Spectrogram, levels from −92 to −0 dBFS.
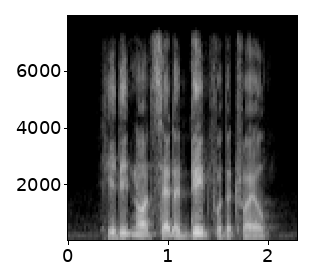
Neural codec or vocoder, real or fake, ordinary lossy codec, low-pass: codec, 16 kHz, 16 kbps, FunCodec, trained on LibriTTS, 50 frames a second; fake; none; 7.2 kHz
